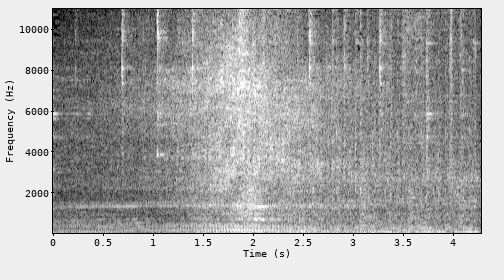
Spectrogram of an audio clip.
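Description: Dirt-bike engine sound effect pulling in, growing louder to a peak about two seconds in, then easing off as it arrives.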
